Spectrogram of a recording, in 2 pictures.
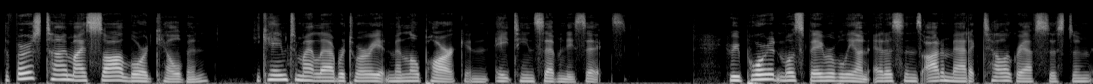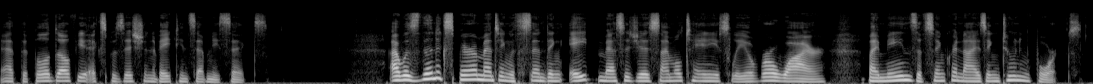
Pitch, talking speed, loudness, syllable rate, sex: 160 Hz, 150 wpm, -19 LUFS, 4.8 syllables/s, female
